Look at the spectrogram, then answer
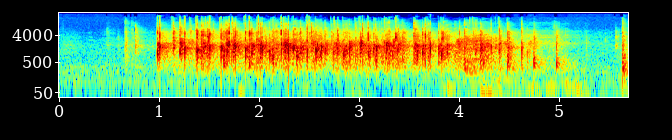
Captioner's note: group applauding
